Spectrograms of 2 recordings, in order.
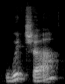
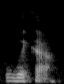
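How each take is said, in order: First: The middle consonant is a ch sound. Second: The middle consonant is a k sound. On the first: This is the Old English form. "which is how it's, how it's pronounced in Old English" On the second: This is the modern form. "that's what we know today to be Wicca"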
